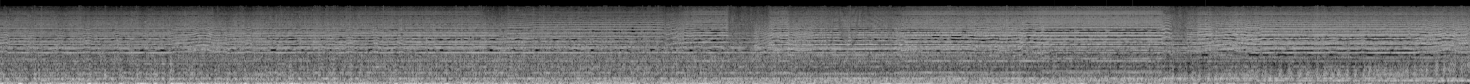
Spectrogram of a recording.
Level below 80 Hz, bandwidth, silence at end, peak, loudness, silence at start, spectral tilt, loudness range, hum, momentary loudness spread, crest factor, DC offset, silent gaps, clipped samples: -28 dBFS; 17 kHz; 0 s; 0 dBFS; -14 LUFS; 0 s; -1.5 dB/octave; 3 LU; none; 4 LU; 16 dB; under 0.1%; none; under 0.1%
